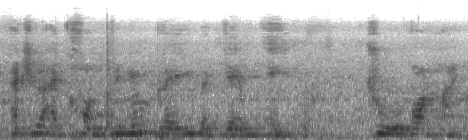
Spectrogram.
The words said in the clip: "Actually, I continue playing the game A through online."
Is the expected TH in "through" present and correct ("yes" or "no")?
no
